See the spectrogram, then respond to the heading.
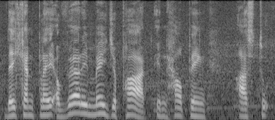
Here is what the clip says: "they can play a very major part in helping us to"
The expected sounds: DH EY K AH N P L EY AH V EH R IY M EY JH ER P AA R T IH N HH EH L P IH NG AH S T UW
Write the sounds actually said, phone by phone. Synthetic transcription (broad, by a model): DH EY K AH N P L EY AH V EH R IY M EY JH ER P AA R T IH N HH EH L P IH NG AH S T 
